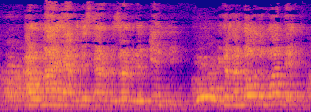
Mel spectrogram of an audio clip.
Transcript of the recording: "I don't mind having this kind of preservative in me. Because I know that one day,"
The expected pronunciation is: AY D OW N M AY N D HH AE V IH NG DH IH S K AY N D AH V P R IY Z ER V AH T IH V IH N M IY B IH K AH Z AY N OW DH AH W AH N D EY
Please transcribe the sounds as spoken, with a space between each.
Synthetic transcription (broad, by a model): AY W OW L M AY N D HH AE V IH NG DH IH S K AY N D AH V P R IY Z ER V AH T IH V IH N M IY B IH K AH Z AY N OW DH AH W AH N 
